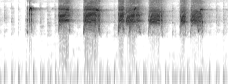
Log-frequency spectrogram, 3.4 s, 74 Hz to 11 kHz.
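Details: Black francolin, small calling trial, 2025: a thin whistle-like lead note, then five loud, rasping, evenly spaced calls, all with a steady low pulsing sound beneath them.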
